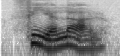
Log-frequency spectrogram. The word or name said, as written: felar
